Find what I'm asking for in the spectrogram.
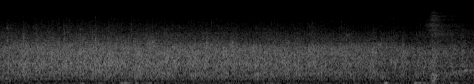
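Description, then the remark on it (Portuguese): An audience at a church service applauds Jesus in a steady, dense wash of clapping that holds at an even level throughout, with no speech over it. “Você pode aplaudir a Jesus aí?”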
